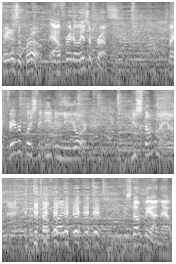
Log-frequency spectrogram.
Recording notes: Casual livestream from a loud venue in NYC. Originally livestreamed via mobile.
